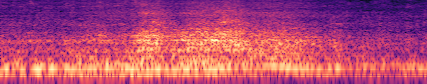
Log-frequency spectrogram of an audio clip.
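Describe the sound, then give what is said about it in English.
Engine rumble of a Harley motorcycle at a bike night, a low, loud, steady throb that swells slightly midway and then settles back. “So, yeah, more bikes pulling in or out. I'm not sure what they're doing. But Noob's I'm off. Sure they'll wrap it a few more times before they pull out. Right. Gotta make sure it's running. Just make sure it's running, yeah. Harley.”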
